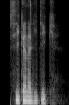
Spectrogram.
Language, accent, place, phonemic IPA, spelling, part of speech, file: French, France, Lyon, /psi.ka.na.li.tik/, psychanalytique, adjective, LL-Q150 (fra)-psychanalytique.wav
- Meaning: psychoanalysis; psychoanalytical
